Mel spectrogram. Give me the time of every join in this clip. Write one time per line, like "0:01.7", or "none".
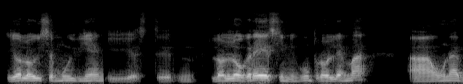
0:01.0
0:02.0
